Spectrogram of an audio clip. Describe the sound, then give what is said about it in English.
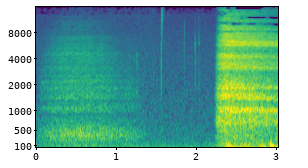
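A slow, soft breath drawn in through the nose, then a brief quiet pause before a louder, rushing breath out through the mouth begins. Clear, with no talking. “So breathing in through your nose.”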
